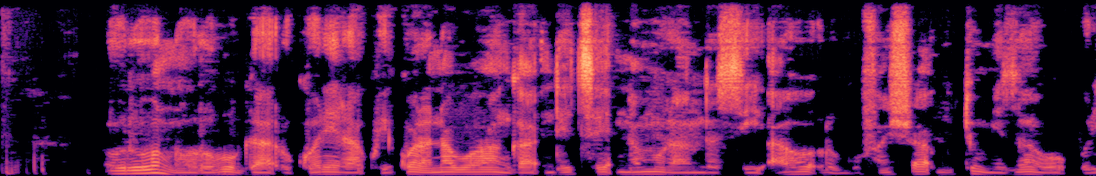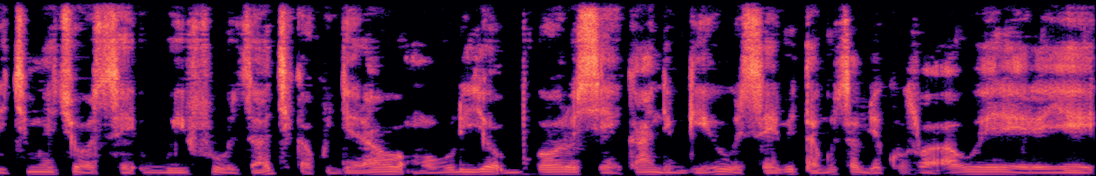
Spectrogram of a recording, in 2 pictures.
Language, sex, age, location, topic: Kinyarwanda, female, 18-24, Kigali, finance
